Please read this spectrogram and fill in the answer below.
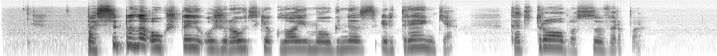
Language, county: Lithuanian, Klaipėda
